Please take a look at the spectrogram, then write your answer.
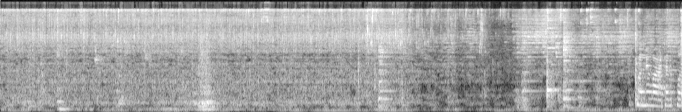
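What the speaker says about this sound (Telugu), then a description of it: "కొన్ని వాటర్ పోసుకున్నాను." Water is poured into a cooking pan for a tomato curry, a soft splashing and trickle with light clinks of utensils, with someone speaking over it in a home kitchen.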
